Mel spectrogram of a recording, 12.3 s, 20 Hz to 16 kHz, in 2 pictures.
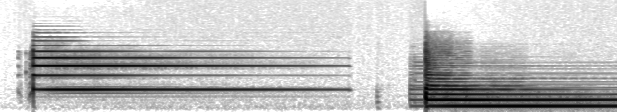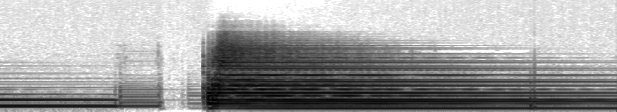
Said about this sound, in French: j'ai juste branché ma Fender Stratocaster dans un ampli Fender Tweed Deluxe avec un haut-parleur de 12 pouces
